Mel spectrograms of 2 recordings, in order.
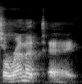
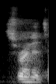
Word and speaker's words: Sereneti: It's Serenite. Serenate. And it's a a French take on serenity.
